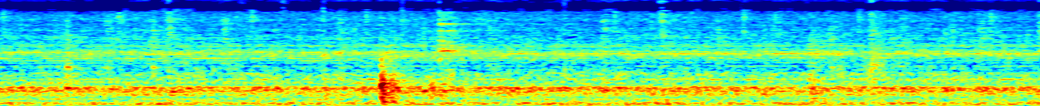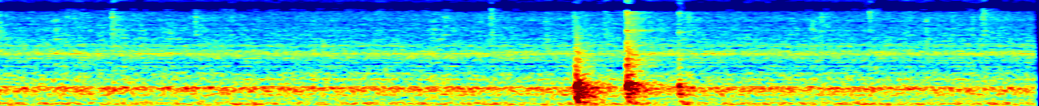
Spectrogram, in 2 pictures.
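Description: KitchenAid stand mixer running steadily, its beater turning through cake batter in a stainless steel bowl as eggs are beaten in one at a time. A sharp knock sounds about two seconds in, and two louder knocks come close together near the end.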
